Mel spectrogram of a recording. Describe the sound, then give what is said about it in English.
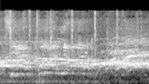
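A crowd of hundreds of people holding rainbow flags in Taipei, Taiwan, cheers and whoops continuously after the Supreme Court struck down a ban on same-sex marriage, a dense wash of raised voices and high shouts at steady loudness. “Hundreds of people, rainbow flags in hand, cheering, hugging each other after Taiwan's Supreme Court struck down a ban on same-sex marriage as unconstitutional.”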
